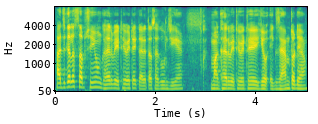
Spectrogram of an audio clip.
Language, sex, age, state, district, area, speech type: Sindhi, male, 18-30, Rajasthan, Ajmer, urban, spontaneous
